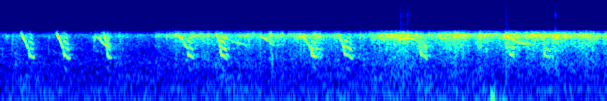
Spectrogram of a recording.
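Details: Frightened farm chicks give repeated shrill peeps that drop sharply in pitch, about two or three a second, growing into a dense continuous chorus of cheeping.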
